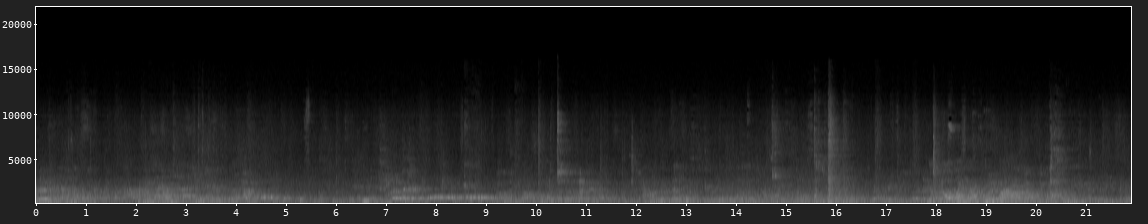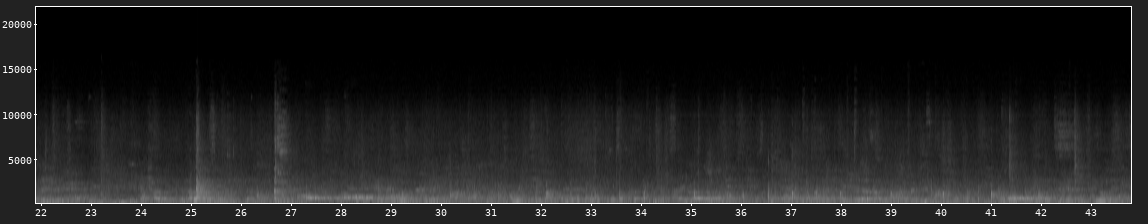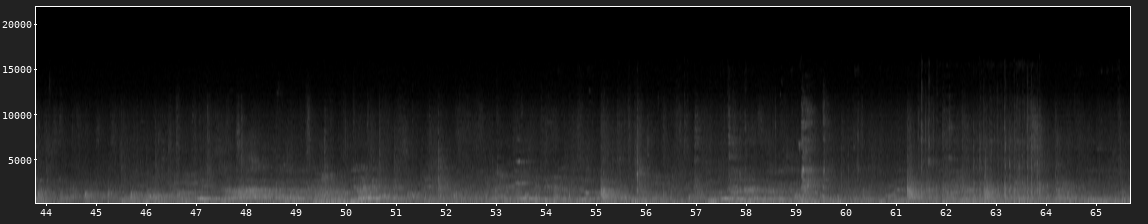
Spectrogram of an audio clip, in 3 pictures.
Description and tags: ambient sound inside the Liège Guillemins train station.
recorded on tascam dr-08.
